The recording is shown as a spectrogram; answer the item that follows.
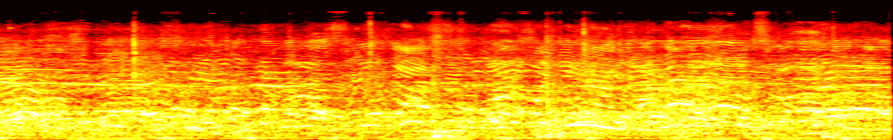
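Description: An outdoor crowd of many people talking at once, a steady babble of overlapping voices with no single clear speaker.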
